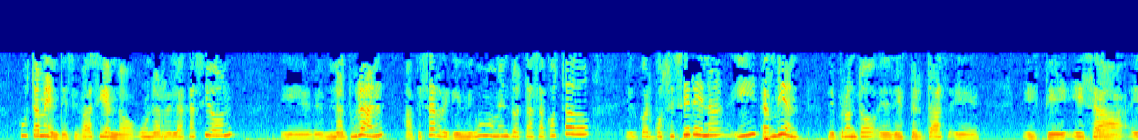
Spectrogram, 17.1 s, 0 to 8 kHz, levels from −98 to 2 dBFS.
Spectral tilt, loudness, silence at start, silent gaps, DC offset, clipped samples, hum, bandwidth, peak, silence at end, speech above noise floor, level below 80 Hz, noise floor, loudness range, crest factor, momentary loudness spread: -10 dB/octave; -27 LUFS; 0.3 s; none; under 0.1%; under 0.1%; none; 5.2 kHz; -4 dBFS; 0 s; 24 dB; -38 dBFS; -50 dBFS; 5 LU; 24 dB; 11 LU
